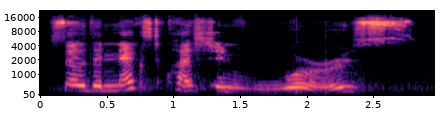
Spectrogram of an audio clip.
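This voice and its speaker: A woman host chats casually to her audience in a high, very lively voice. She is giggly and playful and lingers over her words at a slow pace. The recording has heavy vehicle-like noise around her, and she sounds a little distant from the microphone. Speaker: host answering viewer questions. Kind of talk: casual vlog chat to viewers. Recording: loud ambient vehicle noise, off the mic.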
